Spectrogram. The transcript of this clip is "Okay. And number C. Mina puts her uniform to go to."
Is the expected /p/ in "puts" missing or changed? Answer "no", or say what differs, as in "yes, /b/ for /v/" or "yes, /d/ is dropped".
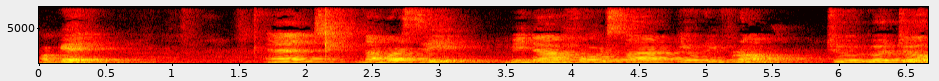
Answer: yes, /f/ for /p/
